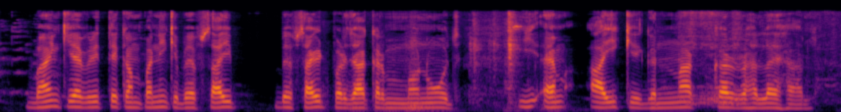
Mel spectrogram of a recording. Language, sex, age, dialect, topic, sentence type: Magahi, male, 31-35, Southern, banking, statement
